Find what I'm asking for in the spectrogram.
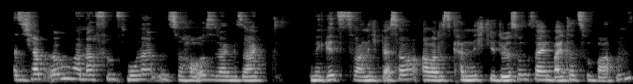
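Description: A woman talks at a very fast pace in a medium pitch. Her voice is somewhat breathy, with fairly even intonation. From Thuringia, Germany. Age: 20s. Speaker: patient sharing her story. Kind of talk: personal testimony interview.

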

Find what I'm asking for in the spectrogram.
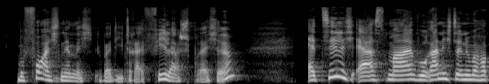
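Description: A woman speaks at a moderate pace. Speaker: social worker and parenting coach. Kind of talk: solo podcast monologue.

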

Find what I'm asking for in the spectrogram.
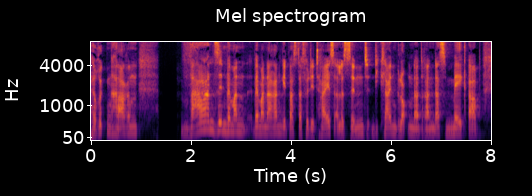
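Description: A fairly high-pitched man, with ordinary rise and fall in his voice, is heard on a very clean recording against a silent background. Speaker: podcast co-host. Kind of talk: casual banter podcast chat. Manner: chatty; critical.

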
